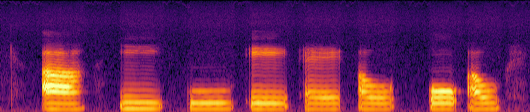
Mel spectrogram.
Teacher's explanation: दीर्घ स्वर इसे द्विमात्रिक स्वर कहते हैं, क्योंकि इसको बोलने में 2 मात्रा का समय लगता है।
